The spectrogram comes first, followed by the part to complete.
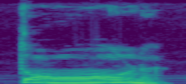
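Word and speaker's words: ਧੌਣ: उच्चारण कीजिए, तौण तौण। हल्की सी हा की आवाज है बीच में, ठीक है।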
